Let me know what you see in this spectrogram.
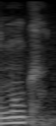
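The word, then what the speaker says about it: Munch: Option A Andy war, B Picasso, C मुंच, डी सेजान। तो इसका answer हो जाएगा ऑप्शन सी, मुंच जो है यानी मुंख, इनका जो उच्चारण है कुछ अलग अलग प्रकार से मिलता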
